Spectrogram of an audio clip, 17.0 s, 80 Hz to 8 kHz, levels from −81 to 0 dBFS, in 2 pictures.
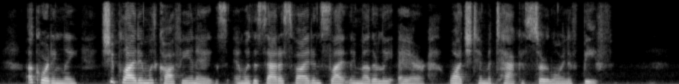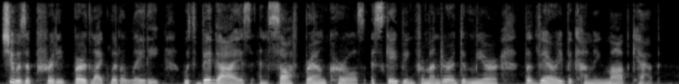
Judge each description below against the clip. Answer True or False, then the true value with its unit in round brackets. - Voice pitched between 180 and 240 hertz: True (185 Hz)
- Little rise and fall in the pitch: False (3.3 semitones)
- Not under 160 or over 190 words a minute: True (165 wpm)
